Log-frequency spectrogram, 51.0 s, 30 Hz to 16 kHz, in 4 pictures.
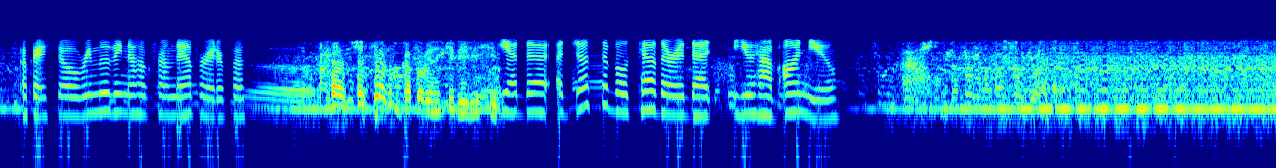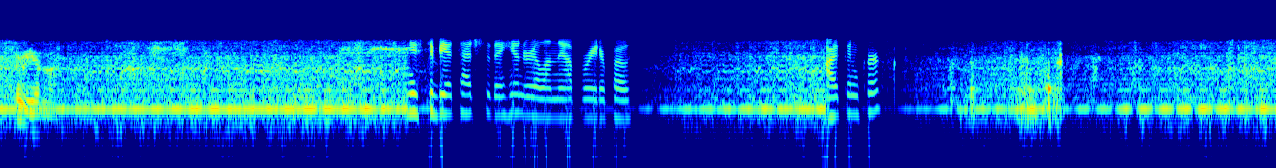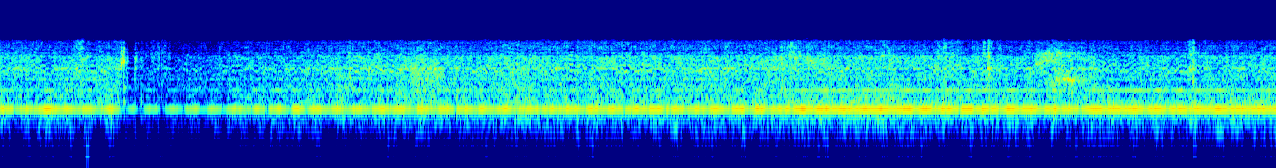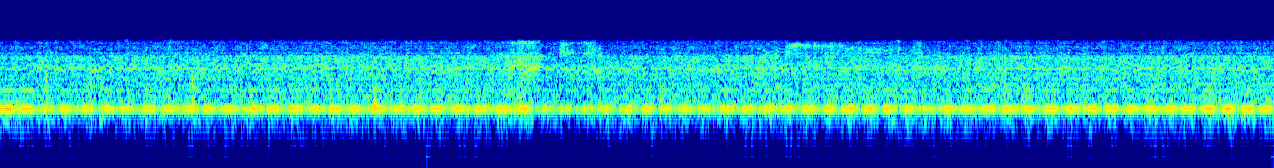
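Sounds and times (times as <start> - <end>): constant low hum: 0.0 - 51.0
radio static hiss: 1.1 - 8.1, 46.0 - 47.4.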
